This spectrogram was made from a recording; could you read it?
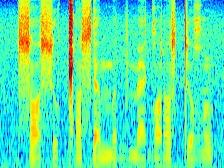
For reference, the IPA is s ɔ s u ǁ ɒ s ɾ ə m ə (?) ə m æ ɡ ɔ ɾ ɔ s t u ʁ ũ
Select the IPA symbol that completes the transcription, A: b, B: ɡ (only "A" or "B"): A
